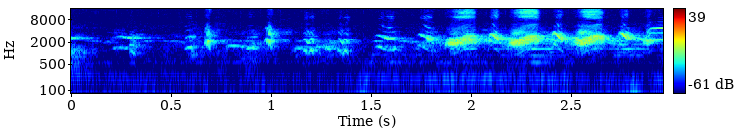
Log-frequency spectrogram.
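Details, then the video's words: A large, handsome captive Chinese hwamei singing profusely: a rich run of loud, varied whistles and slurred phrases, quieter at first, then building into bright, rapid notes. Finding: Chinese hwamei. "tam hoàng bộ to đẹp hót rất nhiều"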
